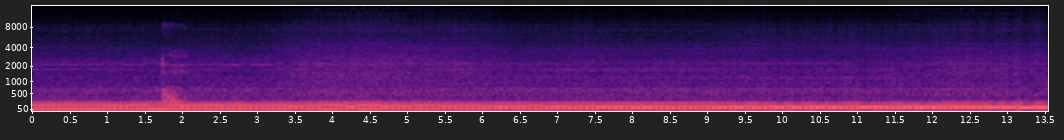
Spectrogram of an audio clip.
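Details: Car being diagnosed, wideband O2 signal dropping from 4.11 V to 0.51 V so the ECU thinks it runs super rich: low, lumpy idle with an uneven pulsing beat at steady pitch that never smooths out; rough idle.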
